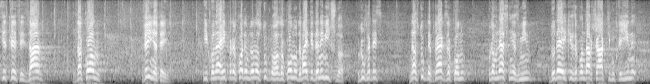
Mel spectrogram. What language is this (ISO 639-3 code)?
ukr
